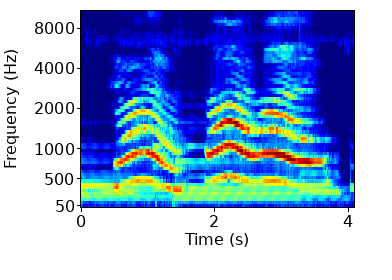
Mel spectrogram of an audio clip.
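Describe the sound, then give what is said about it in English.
Two drawn-out, wavering meows, the second longer and rising then falling, sung by a human voice imitating a cat, fairly loud over a low steady hum. “But then she heard the meow again.”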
